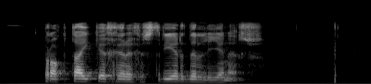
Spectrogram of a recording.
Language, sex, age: Afrikaans, male, 21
